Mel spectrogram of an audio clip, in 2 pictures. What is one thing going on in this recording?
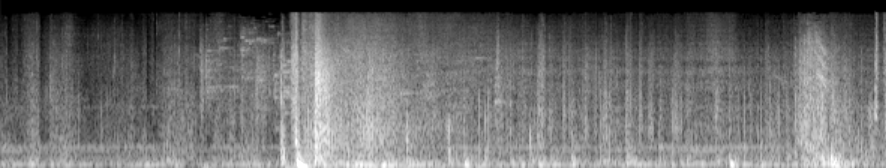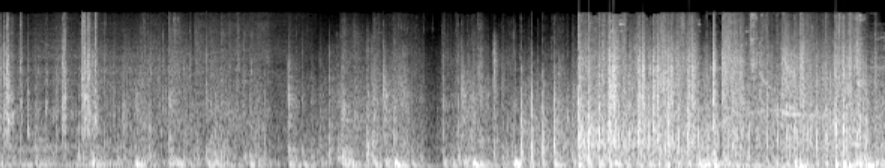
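Footsteps clatter quickly across a sheet-metal roof.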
